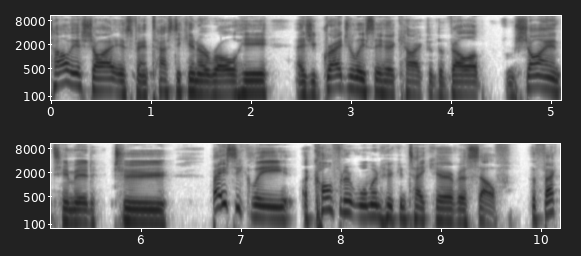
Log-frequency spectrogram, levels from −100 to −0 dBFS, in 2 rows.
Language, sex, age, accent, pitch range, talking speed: English, male, 20-39, Australian, 125-165 Hz, 190 wpm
